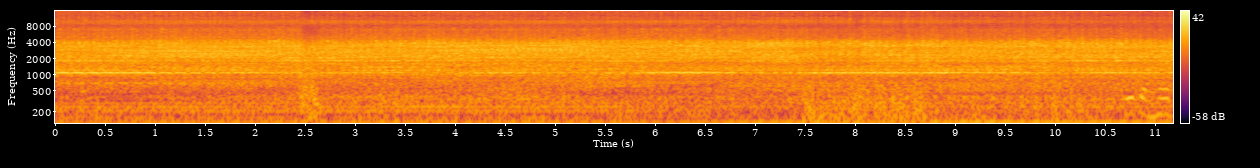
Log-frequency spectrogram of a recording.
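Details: CAT 950H wheel loader diesel, error code 36 for number one injector open circuit: loud idle with an uneven, lumpy beat instead of a smooth even rhythm. One cylinder dropping out from the dead injector, so low power.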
